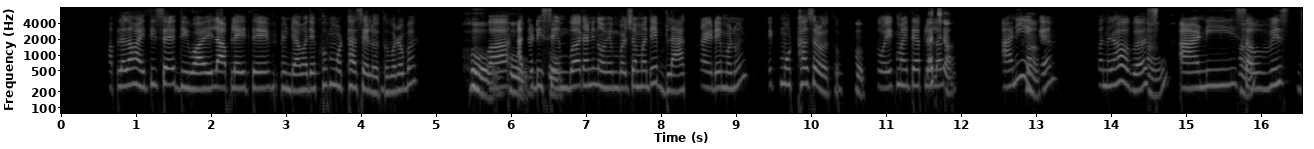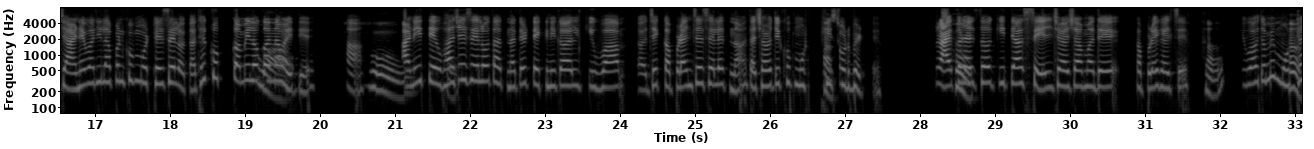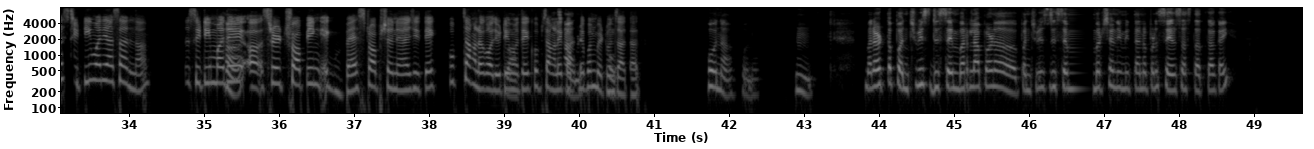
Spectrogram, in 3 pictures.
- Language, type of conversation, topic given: Marathi, podcast, बजेटमध्येही स्टाइल कशी कायम राखता?
- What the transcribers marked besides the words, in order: tapping; distorted speech; static; in English: "स्ट्रीट शॉपिंग"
